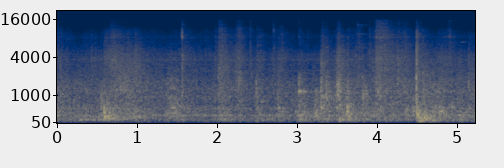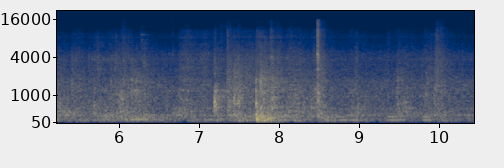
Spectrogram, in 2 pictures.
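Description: Bowling alley din: a steady low rumble of balls rolling on the lanes, with scattered knocks and clatters from balls and pins.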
